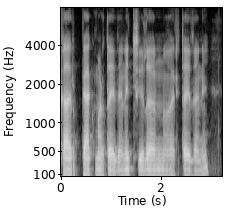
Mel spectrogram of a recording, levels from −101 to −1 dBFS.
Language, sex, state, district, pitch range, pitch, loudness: Kannada, male, Karnataka, Koppal, 85-95 Hz, 90 Hz, -21 LUFS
